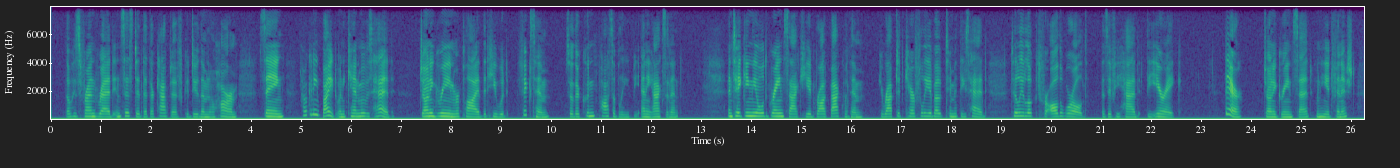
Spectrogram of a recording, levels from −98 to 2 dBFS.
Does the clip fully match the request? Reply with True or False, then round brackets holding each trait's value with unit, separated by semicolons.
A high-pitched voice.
True (200 Hz)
